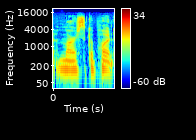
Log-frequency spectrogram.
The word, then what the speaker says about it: mascarpone: Number 2 is mascarpone.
